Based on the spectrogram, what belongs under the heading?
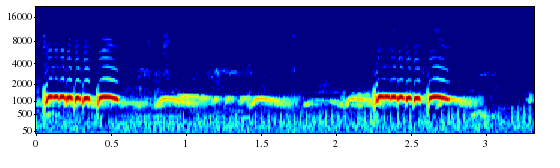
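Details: Zebra dove of local stock, a lure for wild doves, gives two loud trilled cooing phrases of quick pulsing notes roughly two seconds apart, while quieter doves coo steadily behind it.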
